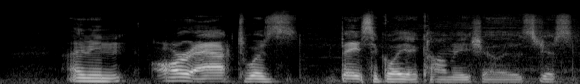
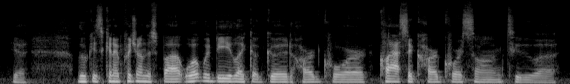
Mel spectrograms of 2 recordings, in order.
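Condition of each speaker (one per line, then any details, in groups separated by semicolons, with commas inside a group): Cerebral palsy; from birth
No condition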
